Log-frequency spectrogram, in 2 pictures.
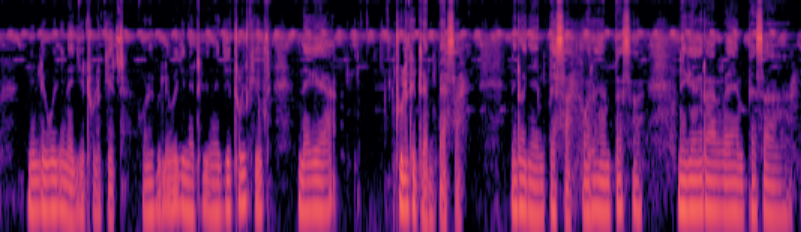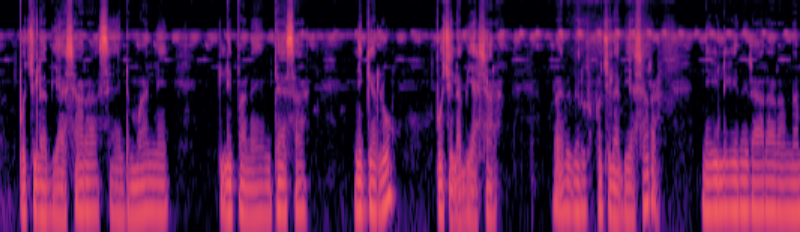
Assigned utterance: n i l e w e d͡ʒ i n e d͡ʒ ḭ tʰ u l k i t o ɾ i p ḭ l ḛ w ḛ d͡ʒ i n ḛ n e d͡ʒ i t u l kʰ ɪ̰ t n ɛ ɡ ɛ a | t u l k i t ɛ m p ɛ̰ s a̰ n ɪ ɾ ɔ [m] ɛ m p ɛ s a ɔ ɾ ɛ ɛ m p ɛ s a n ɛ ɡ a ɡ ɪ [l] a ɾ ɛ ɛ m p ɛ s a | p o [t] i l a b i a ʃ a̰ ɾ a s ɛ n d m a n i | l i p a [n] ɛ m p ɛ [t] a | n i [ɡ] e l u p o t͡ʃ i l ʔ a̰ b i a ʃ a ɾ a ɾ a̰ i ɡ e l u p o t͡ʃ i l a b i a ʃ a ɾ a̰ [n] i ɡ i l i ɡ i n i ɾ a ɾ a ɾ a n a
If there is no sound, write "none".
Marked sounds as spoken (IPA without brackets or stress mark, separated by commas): ɲ, ɾ, t͡ʃ, n, s, ɡ, n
